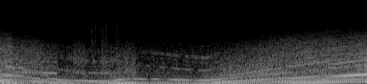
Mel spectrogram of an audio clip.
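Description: A Ferrari Scuderia in the racing video game Test Drive Unlimited 2 revs loudly and steadily. The engine note dips, then climbs again in pitch, with no voices over it.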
